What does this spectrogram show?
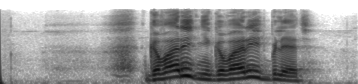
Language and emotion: Russian, angry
